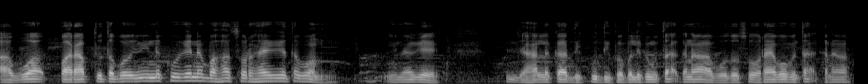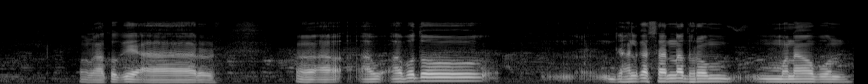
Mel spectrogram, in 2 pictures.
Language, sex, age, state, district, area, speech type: Santali, male, 60+, Jharkhand, Bokaro, rural, spontaneous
